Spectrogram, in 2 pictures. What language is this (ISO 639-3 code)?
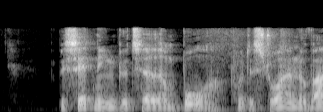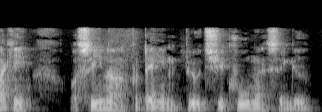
dan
